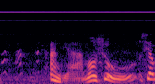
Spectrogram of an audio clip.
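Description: A person's voice, its pitch swinging widely up and down in long glides, starting a little under a second in.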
